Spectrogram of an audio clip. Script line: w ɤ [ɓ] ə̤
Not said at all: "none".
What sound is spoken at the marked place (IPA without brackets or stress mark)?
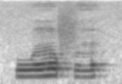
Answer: f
